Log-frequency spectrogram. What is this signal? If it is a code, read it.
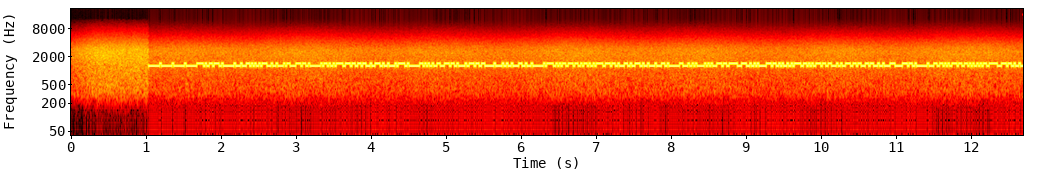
RTTY (45.45 baud, 170 Hz shift), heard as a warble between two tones, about 1360 Hz centre, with radio static. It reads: QRZ? DE LA3RW K VK0ES DE UA7CXY TNX FER CALL. UR RST …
